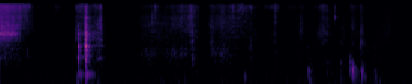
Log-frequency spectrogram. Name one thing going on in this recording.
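A hand rakes through dry pellets with a soft rustle.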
